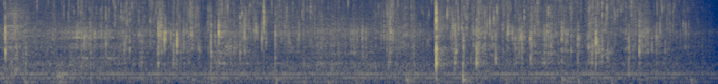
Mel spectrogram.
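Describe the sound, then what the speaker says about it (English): Basil pesto being stirred by hand into softened cream cheese in a bowl. Soft, continuous scraping and wet smearing sounds with small clicks, fairly quiet and close, no voice. "I'm just going to give this a stir into my softened cream cheese."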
